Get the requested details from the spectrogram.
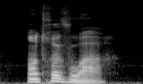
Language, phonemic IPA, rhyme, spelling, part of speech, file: French, /ɑ̃.tʁə.vwaʁ/, -waʁ, entrevoir, verb, Fr-entrevoir.ogg
- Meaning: 1. to make out, see vaguely; to glimpse 2. to foresee, anticipate 3. to catch sight of, see briefly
